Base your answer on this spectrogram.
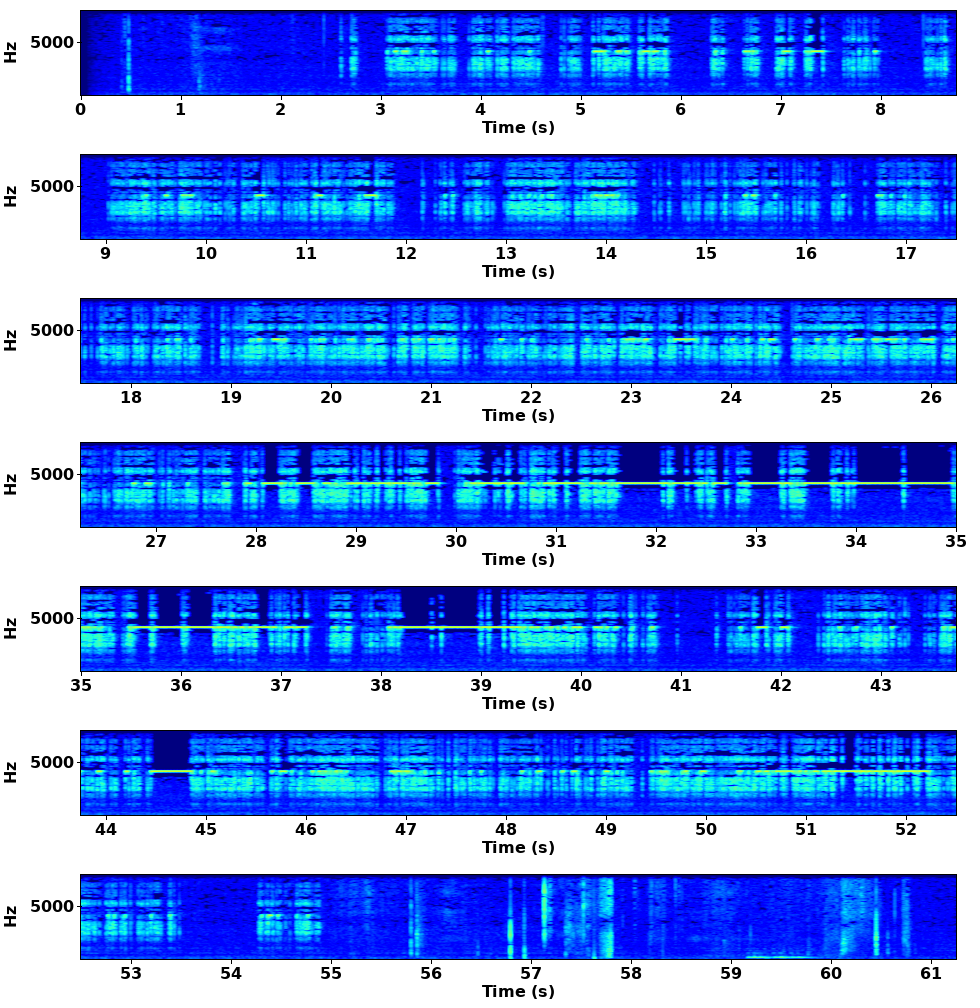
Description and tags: Geiger (simulation) (Dosimeter)
This sound is made by my old continuity meter when the contacts are moved around. The Clicking sounds similar to that of a more modern geiger counter or dosimeter. I have heard a few over the internet and some of them produce a beeping noise when the max range of radiation level is reached. Thank you.
beep, beeping, click, clicking, counter, digital, dosimeter, geiger, geigercounter, radioactivity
